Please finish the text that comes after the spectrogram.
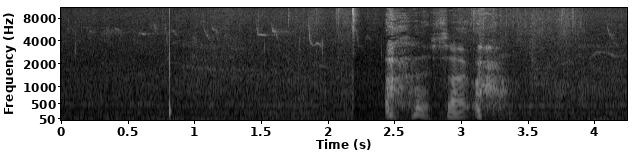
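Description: Honey bee swarm buzzing around a newly placed hive, a dense insect hum throughout, with individual bees droning close past and a brief spoken word.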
